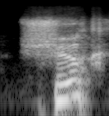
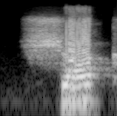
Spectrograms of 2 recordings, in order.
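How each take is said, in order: First: The vowel sounds like the one in shook. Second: The vowel sounds like the one in shuck. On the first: "kind of like shush" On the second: "like shucking oysters"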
